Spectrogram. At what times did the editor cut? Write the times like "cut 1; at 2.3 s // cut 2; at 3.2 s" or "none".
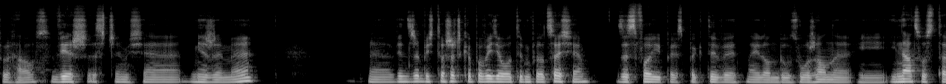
none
